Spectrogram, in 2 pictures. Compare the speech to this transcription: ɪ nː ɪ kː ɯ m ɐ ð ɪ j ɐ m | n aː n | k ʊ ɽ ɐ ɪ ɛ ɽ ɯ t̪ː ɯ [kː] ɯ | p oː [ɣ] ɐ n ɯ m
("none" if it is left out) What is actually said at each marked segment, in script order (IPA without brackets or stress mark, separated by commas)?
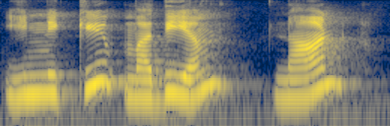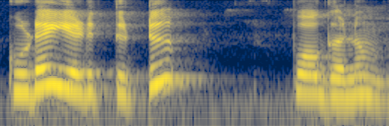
ʈː, ɣ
